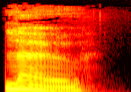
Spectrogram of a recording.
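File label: "low", British English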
